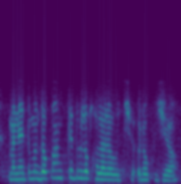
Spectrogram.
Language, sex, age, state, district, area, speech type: Odia, female, 18-30, Odisha, Malkangiri, urban, conversation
